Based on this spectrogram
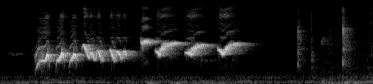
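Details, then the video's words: White-rumped shama singing a besetan lure to stir other shamas: a rapid series of rich rising notes stepping upward in pitch over two seconds, then faint scattered chips with some low rumble. "Suara Besetan Santai Mancing Emosi Murai Lain | PANCINGAN MURAI BATU"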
